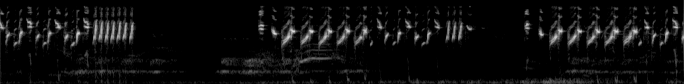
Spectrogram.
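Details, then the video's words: European goldfinch singing a tutor song for teaching young birds: rapid bursts of high tinkling twitters and buzzy trills, broken by two short pauses, then the twittering resumes. "افضل مقنين لتسميع الفراخ. مقنين جميل جدا لتعليم الفراخ"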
